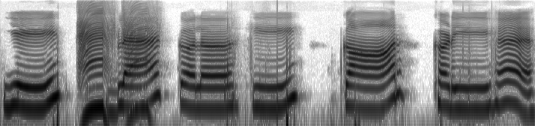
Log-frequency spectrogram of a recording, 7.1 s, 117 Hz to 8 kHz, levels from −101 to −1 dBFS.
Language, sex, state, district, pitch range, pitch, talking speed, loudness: Hindi, female, Punjab, Fazilka, 210-245 Hz, 220 Hz, 60 wpm, -12 LUFS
